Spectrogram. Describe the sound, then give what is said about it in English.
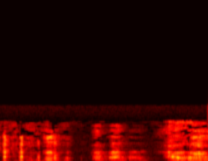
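A loud, throaty burp comes out in rough, rumbling bursts with short pauses between them. No talking is heard. “I just burped really loudly.”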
